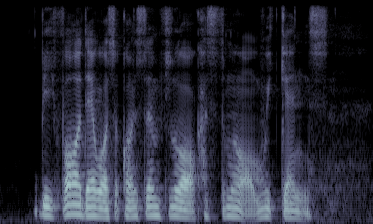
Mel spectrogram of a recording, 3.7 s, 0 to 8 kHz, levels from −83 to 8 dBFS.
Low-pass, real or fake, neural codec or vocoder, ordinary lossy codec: 7.2 kHz; real; none; none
